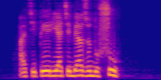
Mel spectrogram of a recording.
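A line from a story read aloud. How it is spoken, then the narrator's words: Dead man shouting. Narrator (Russian): поднялся мертвец и крикнул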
